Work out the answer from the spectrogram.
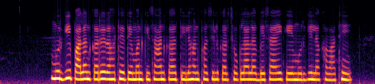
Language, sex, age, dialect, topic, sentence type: Chhattisgarhi, female, 18-24, Northern/Bhandar, agriculture, statement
